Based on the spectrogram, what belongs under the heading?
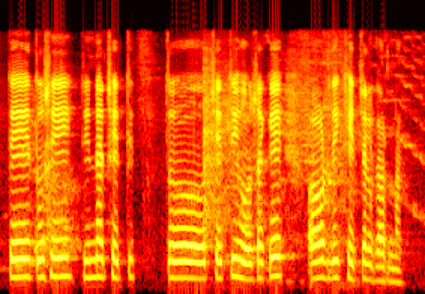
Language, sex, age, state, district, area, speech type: Punjabi, female, 45-60, Punjab, Shaheed Bhagat Singh Nagar, urban, spontaneous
